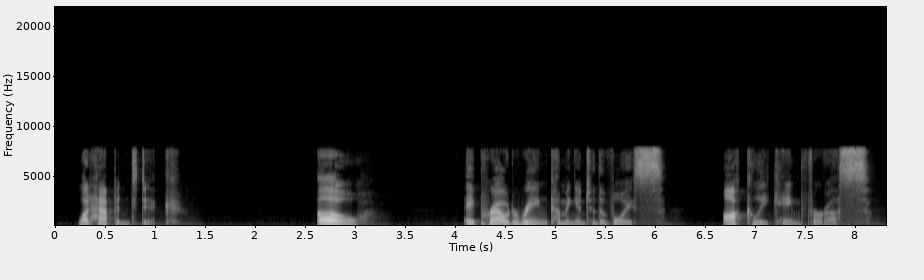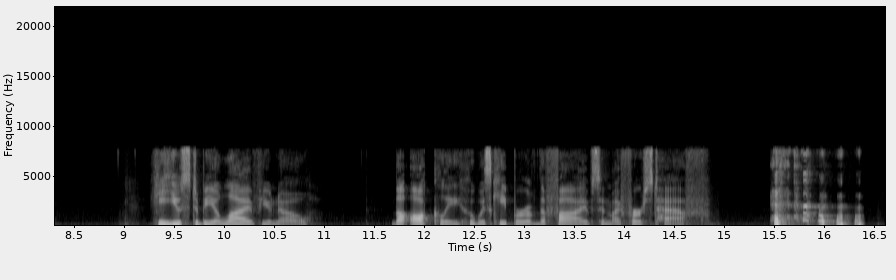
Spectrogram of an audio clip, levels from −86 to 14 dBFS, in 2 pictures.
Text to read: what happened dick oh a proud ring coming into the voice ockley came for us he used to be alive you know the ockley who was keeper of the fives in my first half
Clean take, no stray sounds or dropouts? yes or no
no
